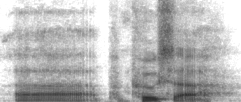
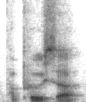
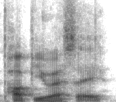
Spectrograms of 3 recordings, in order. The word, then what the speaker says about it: pupusa: Maybe one day soon we'll get to El Salvador and we can get a papusa. I really butchered the initial pronunciation of that. I said Pup USA.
